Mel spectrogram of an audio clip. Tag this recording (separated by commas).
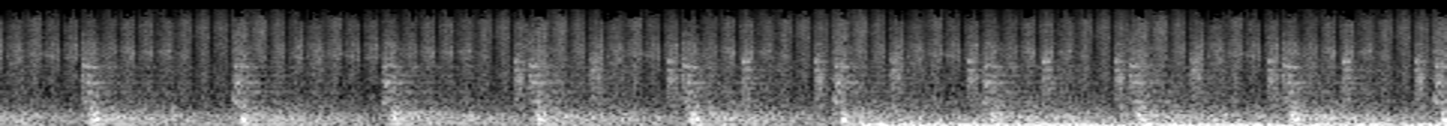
Music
